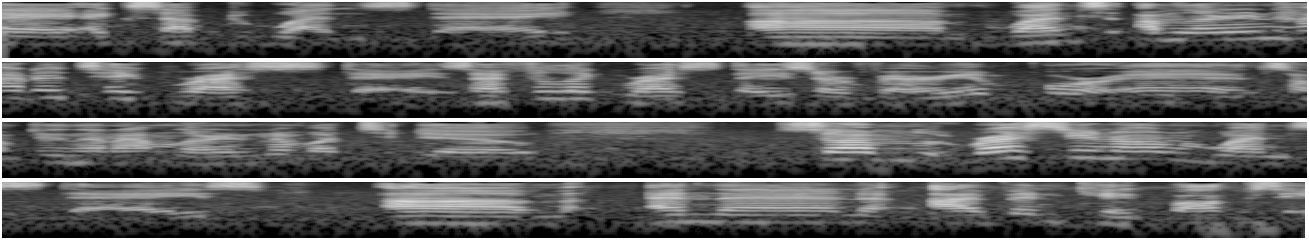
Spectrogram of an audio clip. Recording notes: mini ROAD-TRIP podcast so so sorry abt the audio.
